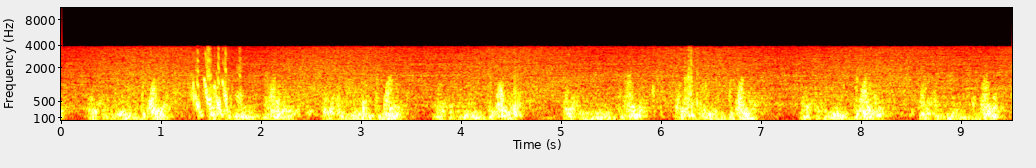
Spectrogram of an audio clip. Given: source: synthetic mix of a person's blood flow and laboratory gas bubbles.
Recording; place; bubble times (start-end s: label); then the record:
Doppler ultrasound of blood flow; precordium
1.27-1.86 s: bubbles
2.99-3.09 s: bubbles
4.47-4.63 s: bubbles
5.89-5.95 s: bubbles
6.20-6.56 s: bubbles
From the record:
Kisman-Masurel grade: 122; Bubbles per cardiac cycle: 1 to 2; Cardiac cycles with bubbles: 10 to 50%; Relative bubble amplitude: moderate (0.250 to 0.450); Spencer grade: 2 (many but less than half of the cardiac periods contain bubble signals, singularly or in groups); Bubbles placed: only in the low amplitude regions of the cardiac cycle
